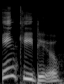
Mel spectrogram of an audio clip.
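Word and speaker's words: Enkidu: written documents the features Inky Doo that's how you say it Inky do nice who is a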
